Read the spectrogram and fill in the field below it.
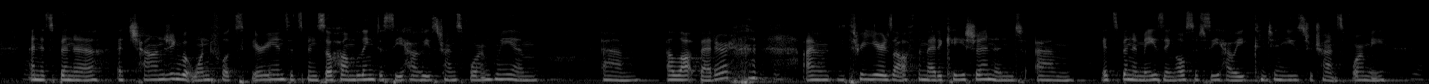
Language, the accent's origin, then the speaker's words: English; Ireland; moved away as an adult; now in Canada; I'm from Ireland originally, so I emigrated here 2 years ago after I married my husband, Chris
